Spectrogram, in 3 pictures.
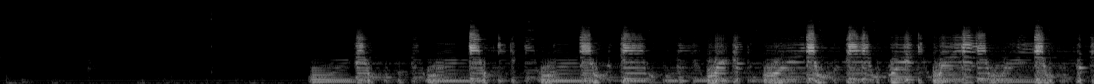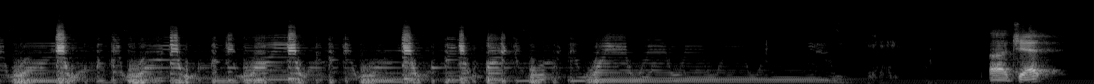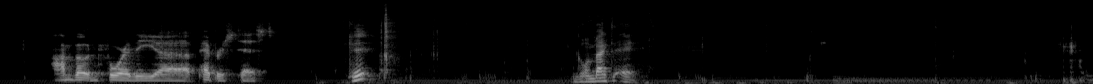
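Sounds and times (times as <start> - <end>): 
electric guitar played through a wah pedal: 3.1 - 19.5, 32.0 - 32.7
speech: 20.9 - 21.4, 22.4 - 24.7, 25.4 - 25.8, 27.7 - 28.4.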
